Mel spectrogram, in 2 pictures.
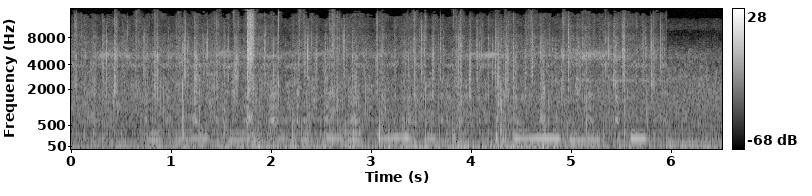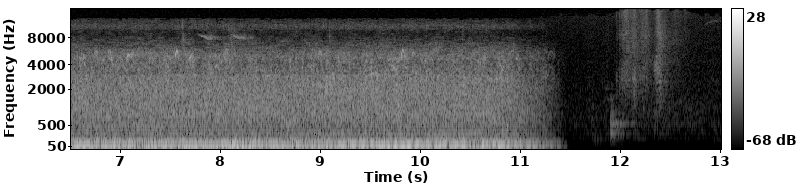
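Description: Footsteps and a corgi's claws clicking on a ridged concrete path during a leashed walk, with a low steady rumble coming in about halfway; the sound cuts off suddenly near the end.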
